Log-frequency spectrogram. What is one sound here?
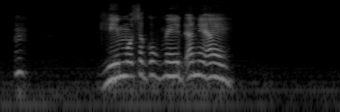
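A second young woman answers nearby.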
